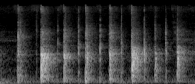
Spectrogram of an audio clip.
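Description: A short round of clapping in thanks to a helper for his work at a show: about a dozen sharp, bright hand claps in a quick, slightly uneven rhythm, moderately loud, with no voices over it.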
